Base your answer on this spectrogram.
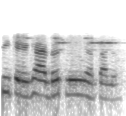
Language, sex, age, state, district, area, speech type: Marathi, female, 18-30, Maharashtra, Mumbai Suburban, urban, conversation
